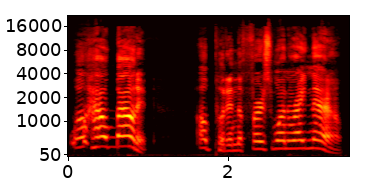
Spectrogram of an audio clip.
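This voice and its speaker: An actor playing an excitable, fretful husband, theatrical and folksy, in a 1940s-style radio comedy. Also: male voice, very high voice, normal speed, a little hiss or hum, heavily acted. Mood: warm, agreeable.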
